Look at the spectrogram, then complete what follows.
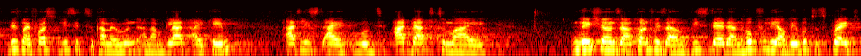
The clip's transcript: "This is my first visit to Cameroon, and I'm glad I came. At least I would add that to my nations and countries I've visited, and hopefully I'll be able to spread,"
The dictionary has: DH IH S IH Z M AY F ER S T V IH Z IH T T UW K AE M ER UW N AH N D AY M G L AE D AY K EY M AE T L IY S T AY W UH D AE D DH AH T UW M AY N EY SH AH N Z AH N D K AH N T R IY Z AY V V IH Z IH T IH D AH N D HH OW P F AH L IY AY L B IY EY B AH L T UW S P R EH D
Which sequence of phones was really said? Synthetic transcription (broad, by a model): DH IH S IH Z M AY F ER S T V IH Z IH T T UW K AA M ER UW N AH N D AY M G L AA D AY K EY M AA T L IY S T AY W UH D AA D DH AH T UW M AY N EY SH AH N Z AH N K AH N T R IY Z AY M V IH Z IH T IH D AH N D HH OW P F AH L IY AY L B IY EY B AH L T UW S P R EH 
